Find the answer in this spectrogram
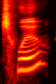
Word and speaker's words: two: We think that probably this word over time, the pronunciation shifted, and we probably used to say twu, but the number two is a very old word in English, and pronunciation can shift over time, but that spelling has remained the same.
